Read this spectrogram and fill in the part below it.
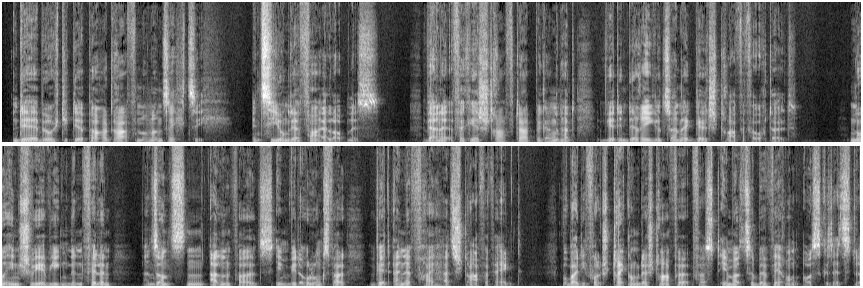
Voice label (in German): offstimmen fernsehen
